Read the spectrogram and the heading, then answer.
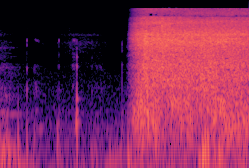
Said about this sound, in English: Excuse me while I have the sniffles.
